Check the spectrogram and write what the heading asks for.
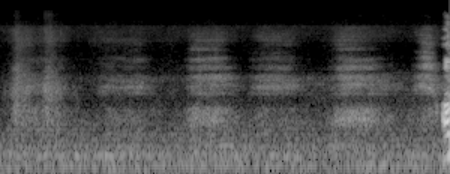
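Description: A man's faint breathing with exertion, roughly one breath a second, during bent-over rows.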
